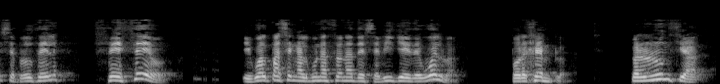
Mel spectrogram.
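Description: His high, fairly bright voice has a breathy edge as he lectures on Spanish dialects. The weary Andalusian teacher, with an accent from that region, keeps the class conversational and frequently checks on his students.

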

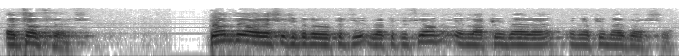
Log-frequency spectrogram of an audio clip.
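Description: A man's voice: a little high, expressive, measured pace, big-room sound, dull audio. A middle-aged man teaching a classroom lesson, patiently asking questions and repeating the students' answers.

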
